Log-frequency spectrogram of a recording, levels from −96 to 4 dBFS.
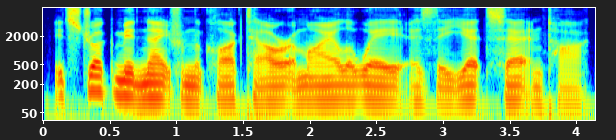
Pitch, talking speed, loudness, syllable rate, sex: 90 Hz, 230 wpm, -17 LUFS, 5.1 syllables/s, male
